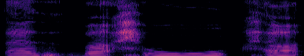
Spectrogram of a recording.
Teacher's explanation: ذال بغیر سٹی کے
